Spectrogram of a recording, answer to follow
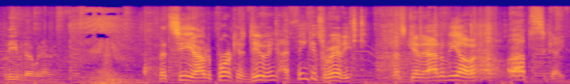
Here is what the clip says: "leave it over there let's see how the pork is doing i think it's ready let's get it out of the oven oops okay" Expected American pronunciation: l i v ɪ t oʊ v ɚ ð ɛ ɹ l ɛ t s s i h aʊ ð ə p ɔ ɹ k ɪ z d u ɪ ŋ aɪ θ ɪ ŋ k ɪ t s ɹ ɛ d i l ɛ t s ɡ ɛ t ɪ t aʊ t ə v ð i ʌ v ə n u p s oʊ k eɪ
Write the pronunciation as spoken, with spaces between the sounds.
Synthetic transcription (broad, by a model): l i v ɪ t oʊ w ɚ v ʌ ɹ l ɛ t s s i h aʊ ð ə p ɔ ɹ k ɪ z d u ɪ ŋ aɪ θ ɪ ŋ k ɪ t s ɹ ɛ d i l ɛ t s ɡ ɛ t ɪ t aʊ t ə v ð i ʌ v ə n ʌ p s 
